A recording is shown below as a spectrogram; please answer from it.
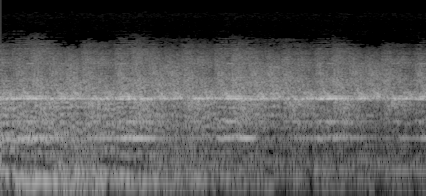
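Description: House track in a breakdown: the bass and drums have dropped out, leaving sustained synth tones over a soft wash, slowly getting quieter.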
